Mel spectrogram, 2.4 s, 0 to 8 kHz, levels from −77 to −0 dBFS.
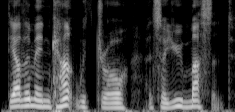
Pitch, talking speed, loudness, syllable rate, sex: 150 Hz, 230 wpm, -20 LUFS, 5.4 syllables/s, male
